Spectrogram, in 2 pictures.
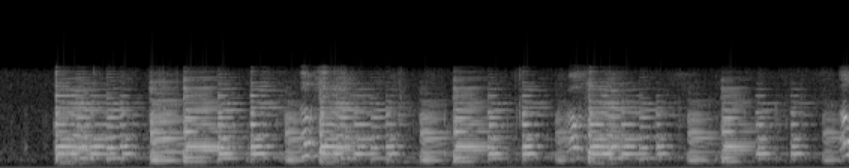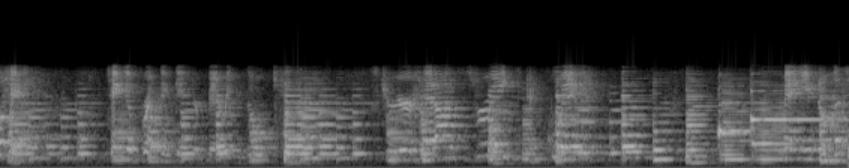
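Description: Piano playing the introduction of a musical theatre song. It starts suddenly about half a second in with a busy run of notes and chords, ahead of the vocal entry.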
